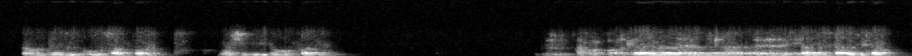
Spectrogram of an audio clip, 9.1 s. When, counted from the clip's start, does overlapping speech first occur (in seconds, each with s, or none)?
6.3 s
